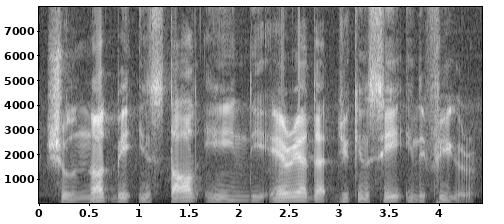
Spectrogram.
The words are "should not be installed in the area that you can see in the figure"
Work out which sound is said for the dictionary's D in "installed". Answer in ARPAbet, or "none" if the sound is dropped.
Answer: D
